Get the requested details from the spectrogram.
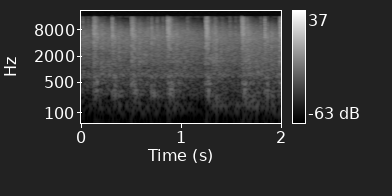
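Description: A bass drum booms.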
